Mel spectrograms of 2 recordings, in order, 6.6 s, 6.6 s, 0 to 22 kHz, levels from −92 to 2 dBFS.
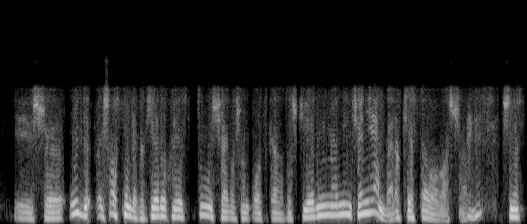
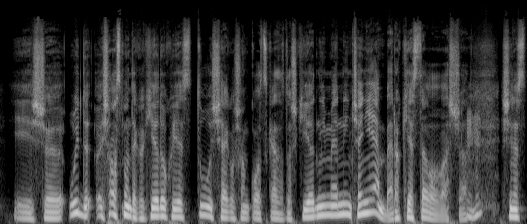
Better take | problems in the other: second | garbled, watery; badly; nothing above 3.5 kHz

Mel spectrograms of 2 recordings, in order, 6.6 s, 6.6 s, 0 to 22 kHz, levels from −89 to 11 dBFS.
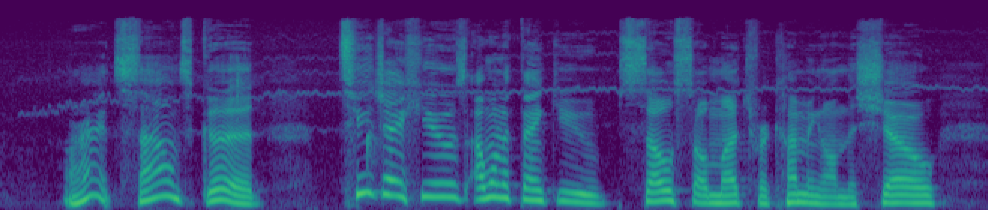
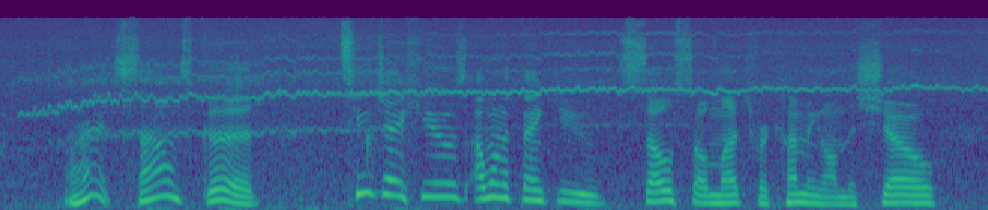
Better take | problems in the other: first | hiss; loud; throughout; 7 dB below the speech; faint in the first

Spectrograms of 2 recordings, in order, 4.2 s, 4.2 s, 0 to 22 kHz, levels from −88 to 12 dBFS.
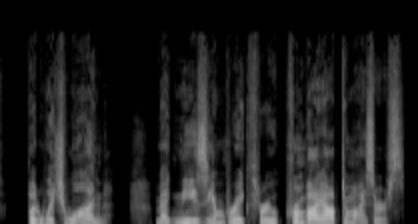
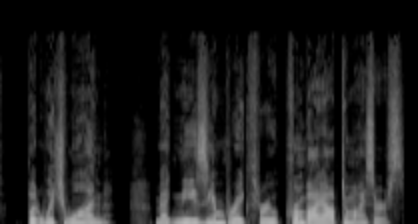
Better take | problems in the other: second | thin; very; fading below 400 Hz

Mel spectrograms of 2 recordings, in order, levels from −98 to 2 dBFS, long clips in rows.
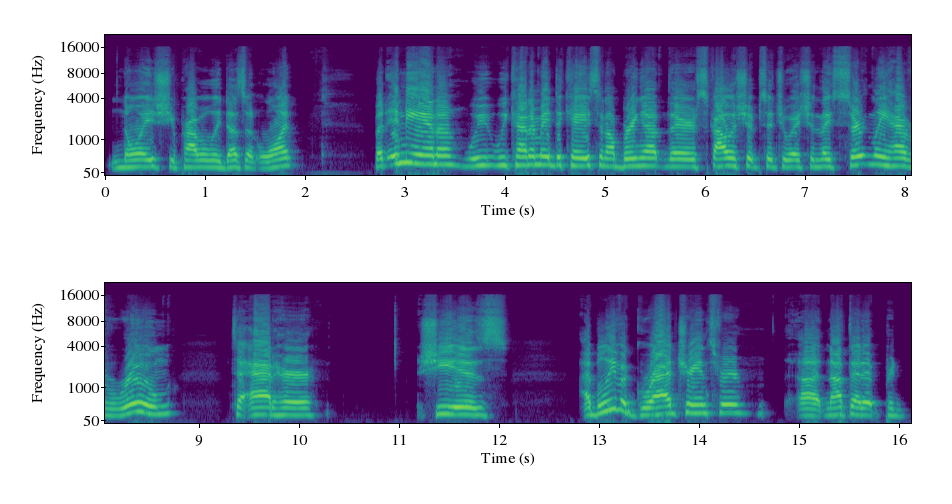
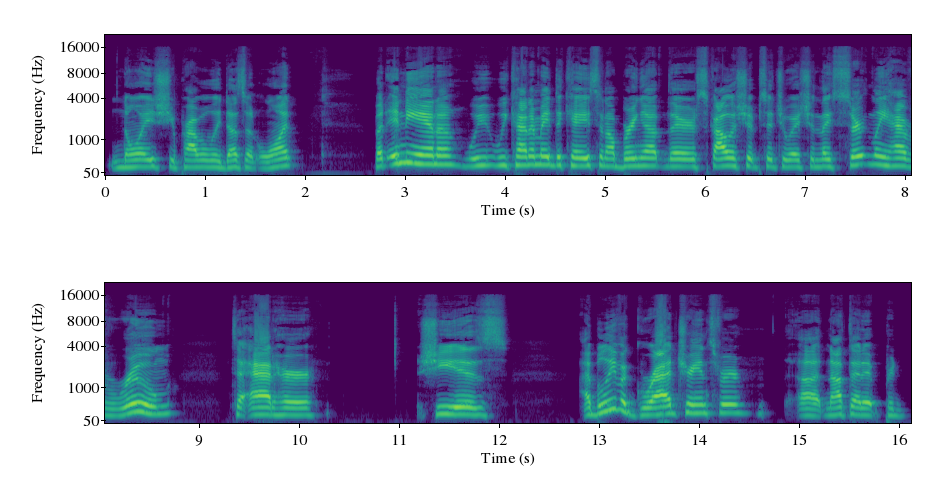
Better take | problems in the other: second | distortion; slight; 10 dB below the speech

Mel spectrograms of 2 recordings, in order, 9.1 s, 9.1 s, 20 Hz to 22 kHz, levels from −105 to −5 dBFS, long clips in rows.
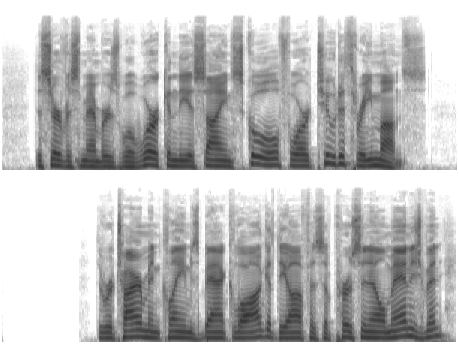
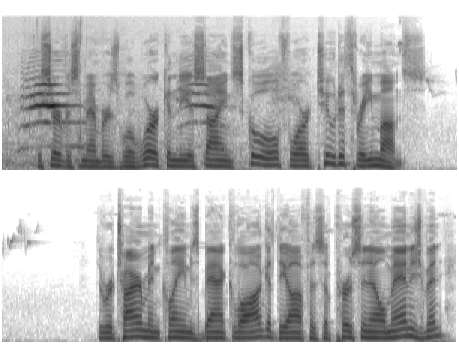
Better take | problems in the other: first | animal sounds; very loud; throughout; 4 dB above the speech

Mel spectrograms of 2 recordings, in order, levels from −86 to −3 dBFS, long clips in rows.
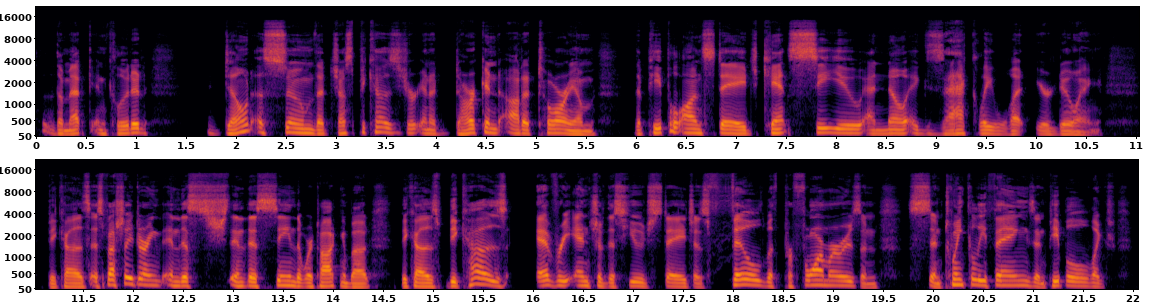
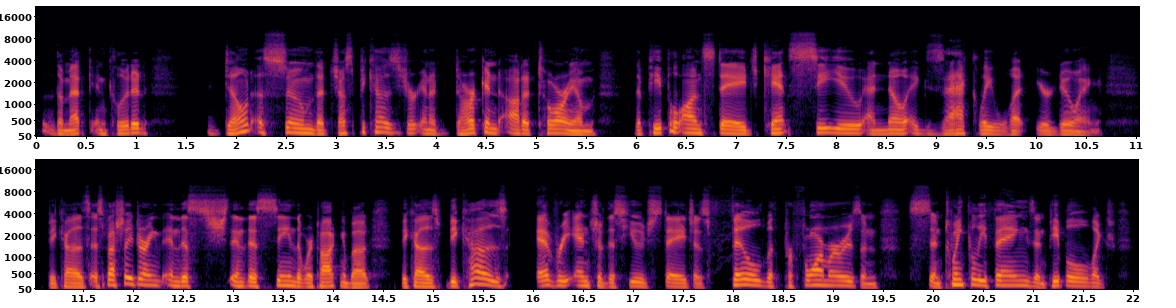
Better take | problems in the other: first | muffled; slightly; fading above 4 kHz

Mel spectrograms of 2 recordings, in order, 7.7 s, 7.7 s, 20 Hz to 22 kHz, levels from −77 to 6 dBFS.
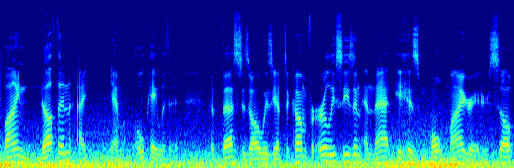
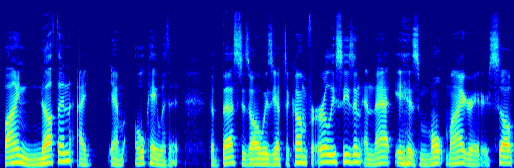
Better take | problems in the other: second | wind noise on the microphone; heavy; 9 dB below the speech

